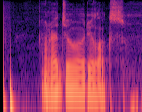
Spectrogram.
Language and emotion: Russian, neutral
